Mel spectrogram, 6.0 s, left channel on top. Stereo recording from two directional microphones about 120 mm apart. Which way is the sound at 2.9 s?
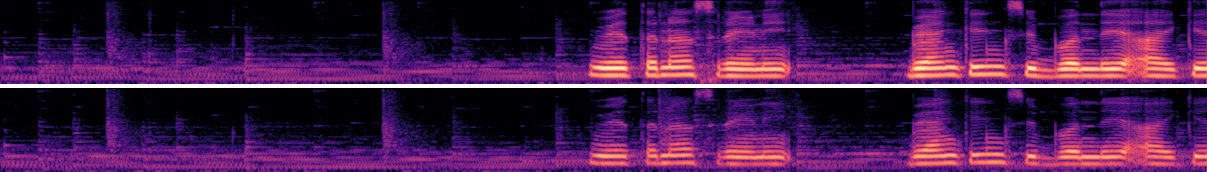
45° left (ahead or behind).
